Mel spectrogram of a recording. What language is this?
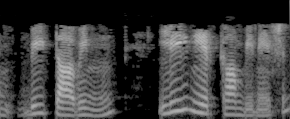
Tamil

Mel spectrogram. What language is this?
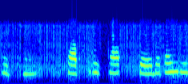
Hindi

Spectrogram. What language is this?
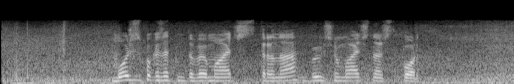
Russian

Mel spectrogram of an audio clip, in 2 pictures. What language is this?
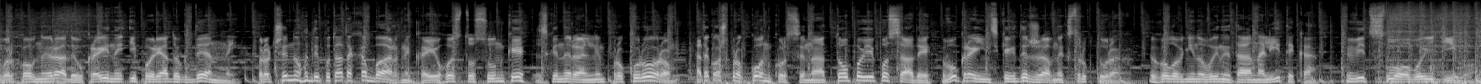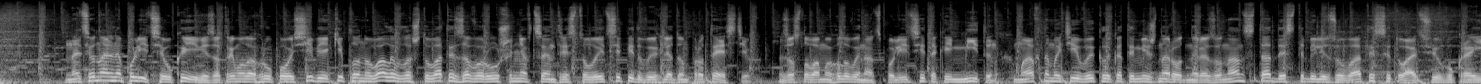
Ukrainian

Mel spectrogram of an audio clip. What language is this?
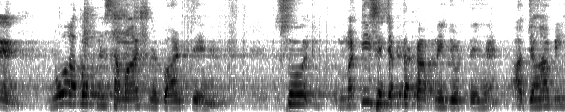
Hindi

